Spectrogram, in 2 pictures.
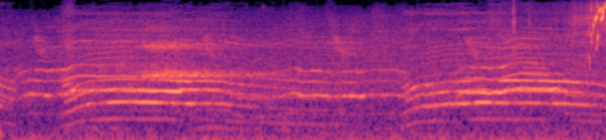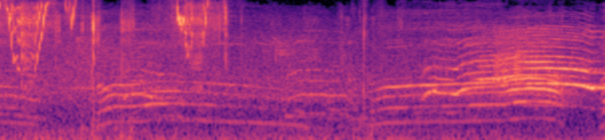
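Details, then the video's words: Two homeless male cats, a tuxedo among them, face off over a watching female house cat without fighting; long, drawn-out harmonic yowls that waver and fall, repeated in overlapping waves, with a few brief rustles and a person nearby. "Homeless Cats in a Battle to Win the Heart of a House Cat"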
